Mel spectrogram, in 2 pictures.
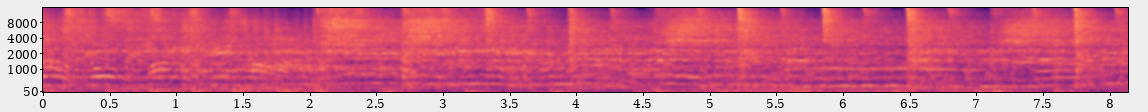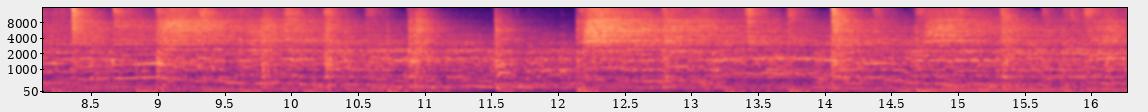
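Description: Live rock band playing loudly and steadily: electric guitar and acoustic guitar over a drum kit.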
